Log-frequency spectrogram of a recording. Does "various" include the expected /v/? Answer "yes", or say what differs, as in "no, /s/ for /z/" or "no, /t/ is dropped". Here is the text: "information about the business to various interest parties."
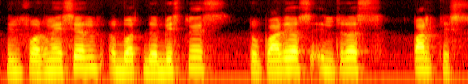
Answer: no, /p/ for /v/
